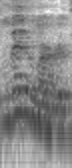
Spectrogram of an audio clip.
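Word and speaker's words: Ländler: It's Lindler.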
